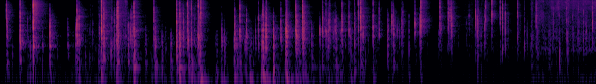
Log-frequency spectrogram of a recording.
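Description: Long nails scratch and rub the wavy pages of a water-warped paper toy catalog, making a rapid run of dry, bright crinkles and crunches with almost no ring. Near the end a page is turned with a soft, steady rustle.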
